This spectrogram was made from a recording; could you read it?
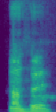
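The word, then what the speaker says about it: Абе (安倍): Абе, это в конце скорее русское «э» все-таки такое, знаете, абе. – Ну, конечно, интересно. – Абе будет правильное произношение, но, опять же говорю, я не хочу менять мир японистики.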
